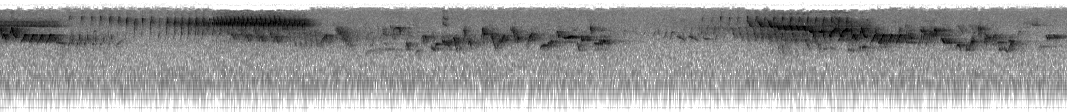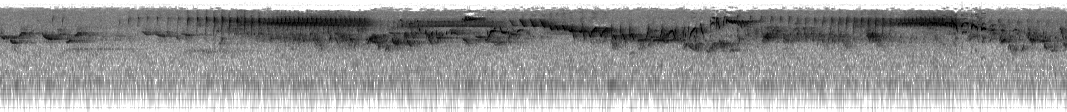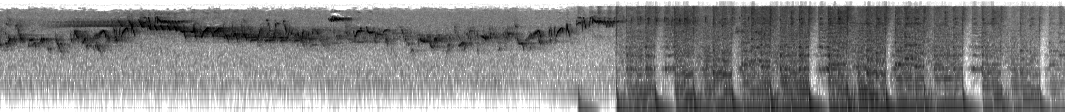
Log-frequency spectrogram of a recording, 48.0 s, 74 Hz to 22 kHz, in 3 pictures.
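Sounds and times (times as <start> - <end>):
finches singing: 16.4 - 47.9.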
